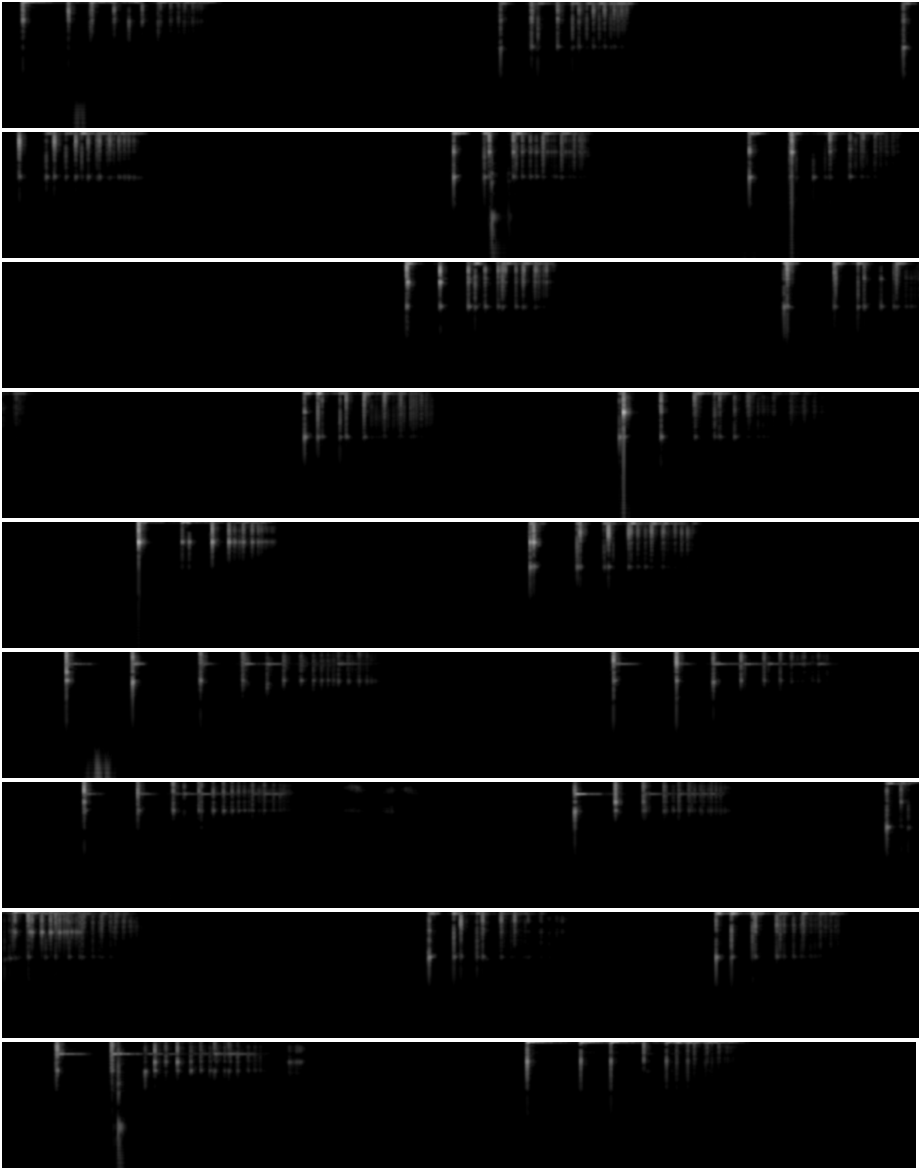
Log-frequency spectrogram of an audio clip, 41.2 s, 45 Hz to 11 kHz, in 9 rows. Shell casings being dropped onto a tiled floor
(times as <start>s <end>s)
39.3s 40.4s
